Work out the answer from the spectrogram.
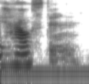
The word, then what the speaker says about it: Houston: Because in New York, when you're in the Village in Soho, and you're on Houston, it's spelled just like Houston. It's literally Houston. But when you see Whitney Houston, it's Houston, not Whitney Houston.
